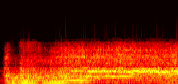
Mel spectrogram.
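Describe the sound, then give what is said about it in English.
A taxi's engine starts low and revs up, climbing into a loud, sustained roar as the taxi accelerates hard to get away from a car following it, steady with no voices. “See if you can get away from that car that's following us.”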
